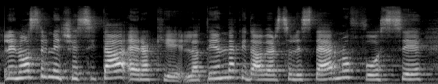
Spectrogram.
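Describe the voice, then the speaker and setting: A woman's voice: a little high, normal speed, fairly bright tone. A woman of around thirty talking casually to camera in an emphatic, enthusiastic vlog style, drawing out words. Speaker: vlogger. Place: bright room at home.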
